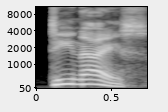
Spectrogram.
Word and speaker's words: Denise: That is why there's a capital N kind of kind of like the substitute teacher uh sketch from K and Peele a little bit. Okay. D nice.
